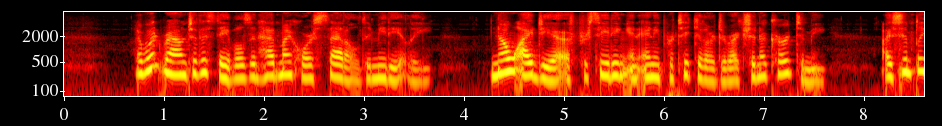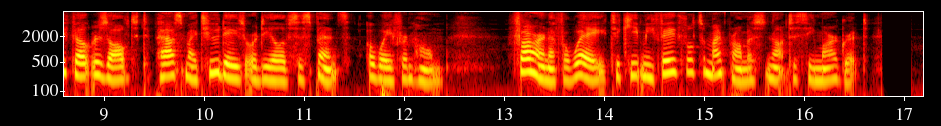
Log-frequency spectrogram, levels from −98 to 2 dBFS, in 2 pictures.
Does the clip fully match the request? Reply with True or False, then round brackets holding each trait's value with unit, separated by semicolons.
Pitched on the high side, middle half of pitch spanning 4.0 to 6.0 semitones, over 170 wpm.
True (215 Hz; 4.9 semitones; 180 wpm)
